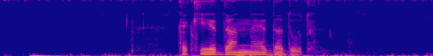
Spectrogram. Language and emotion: Russian, neutral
